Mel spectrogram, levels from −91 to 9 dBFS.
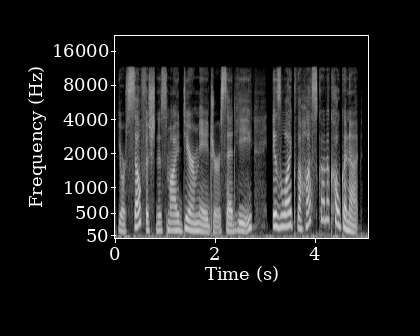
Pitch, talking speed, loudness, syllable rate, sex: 185 Hz, 165 wpm, -17 LUFS, 4.2 syllables/s, female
